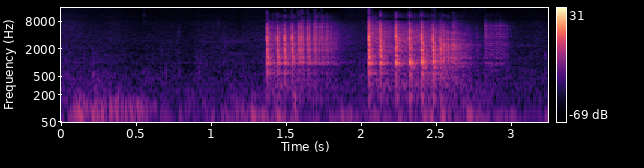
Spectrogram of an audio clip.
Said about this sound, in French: Je relance les dés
